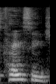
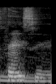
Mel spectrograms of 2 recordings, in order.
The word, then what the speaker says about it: Kes: I always say Kay or Keys. – Yeah, it's Casey. Do you know what? It's the spelling. Spelling gets us every time, but it's Casey.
